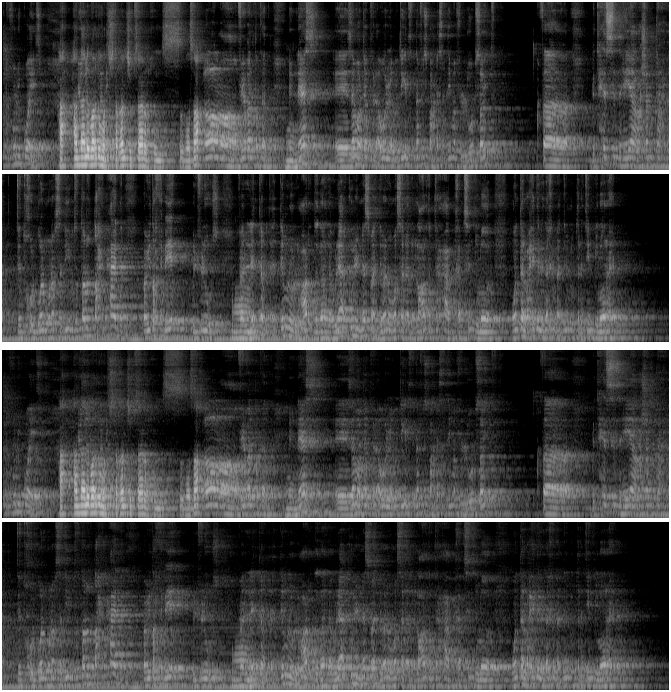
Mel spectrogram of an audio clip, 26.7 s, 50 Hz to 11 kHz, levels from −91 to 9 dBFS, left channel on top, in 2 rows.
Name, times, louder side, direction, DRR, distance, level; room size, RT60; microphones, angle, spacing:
voice 1, 0.0-1.2 1.5-2.1 4.0-6.3 6.6-9.7 10.8-16.9 17.1-25.6, left 2 dB, 60° left, 2 dB, 3.0 m, -34 dB
voice 2, 1.1-4.0 5.7-5.9 17.9-18.3, left 3 dB, 85° left, 7 dB, 0.8 m, -23 dB
sound 1, 12.4-21.9, left 2 dB, 55° right, 7.5 m, -47 dB
29.5 x 15.5 x 9.4 m, 2.1 s
head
